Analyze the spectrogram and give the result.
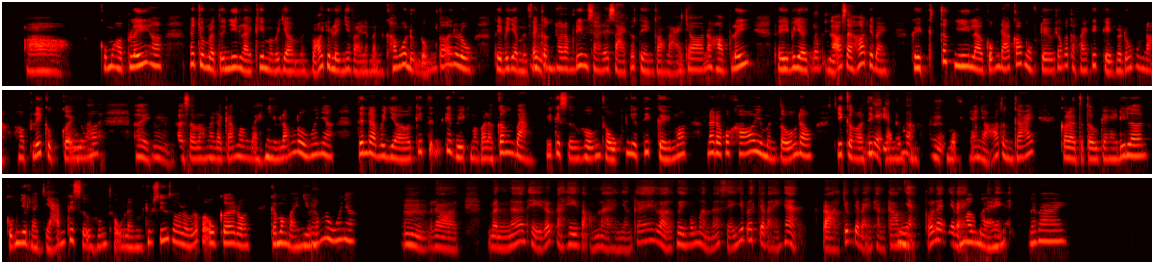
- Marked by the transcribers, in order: other background noise; tapping; laughing while speaking: "bạn"
- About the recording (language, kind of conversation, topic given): Vietnamese, advice, Làm sao để cân bằng giữa việc hưởng thụ hiện tại và tiết kiệm dài hạn?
